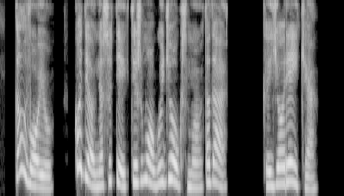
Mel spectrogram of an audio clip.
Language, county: Lithuanian, Vilnius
